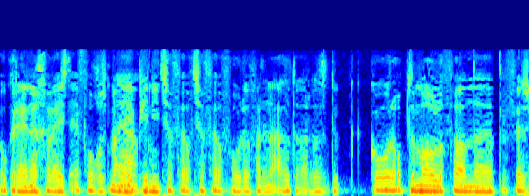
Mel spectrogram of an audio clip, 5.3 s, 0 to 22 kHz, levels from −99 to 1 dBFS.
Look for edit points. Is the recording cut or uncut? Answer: cut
